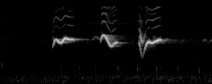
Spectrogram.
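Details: Red-billed leiothrix, described as singing all day: three loud, clear slurred whistles, each about a quarter second long and wavering up and down, given in quick succession with short gaps. No background noise.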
